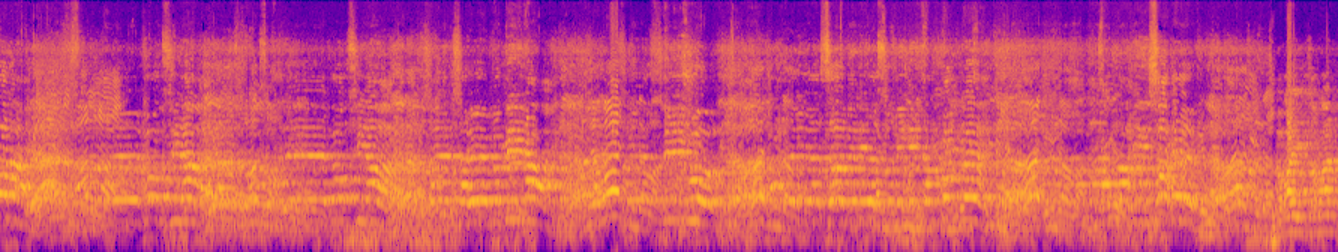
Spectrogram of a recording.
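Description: A large crowd at an outdoor Islamic religious gathering (mahfil) in Rupganj chants slogans in loud, rhythmic unison, voices rising and falling in repeated call-and-response waves throughout.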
